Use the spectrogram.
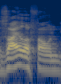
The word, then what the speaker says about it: xylophone: Xylophone starts with an X. Right. But it's pronounced Z.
